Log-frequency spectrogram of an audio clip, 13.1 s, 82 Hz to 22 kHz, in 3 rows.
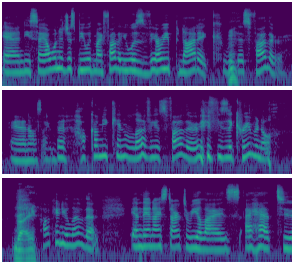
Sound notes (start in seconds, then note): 7.9 she chuckles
